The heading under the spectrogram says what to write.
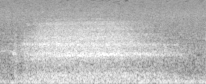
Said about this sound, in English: Deep belly breathing.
